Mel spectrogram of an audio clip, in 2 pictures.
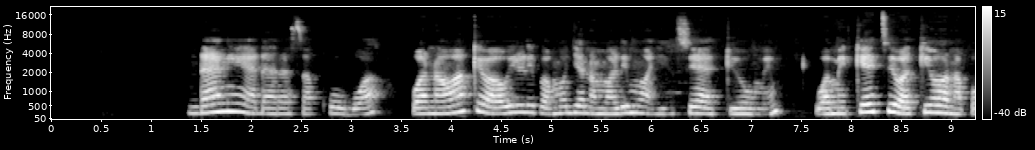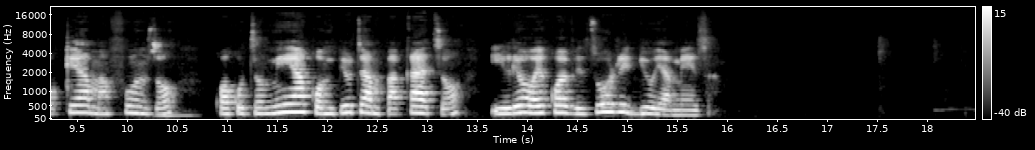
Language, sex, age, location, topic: Swahili, female, 18-24, Dar es Salaam, education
